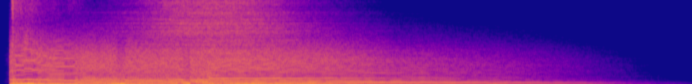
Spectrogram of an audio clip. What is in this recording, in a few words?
Notifications Rank; MPL Notifications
